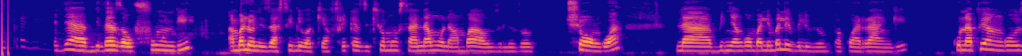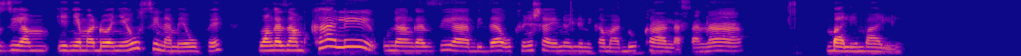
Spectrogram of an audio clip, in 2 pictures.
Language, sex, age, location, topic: Swahili, female, 18-24, Kisumu, finance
